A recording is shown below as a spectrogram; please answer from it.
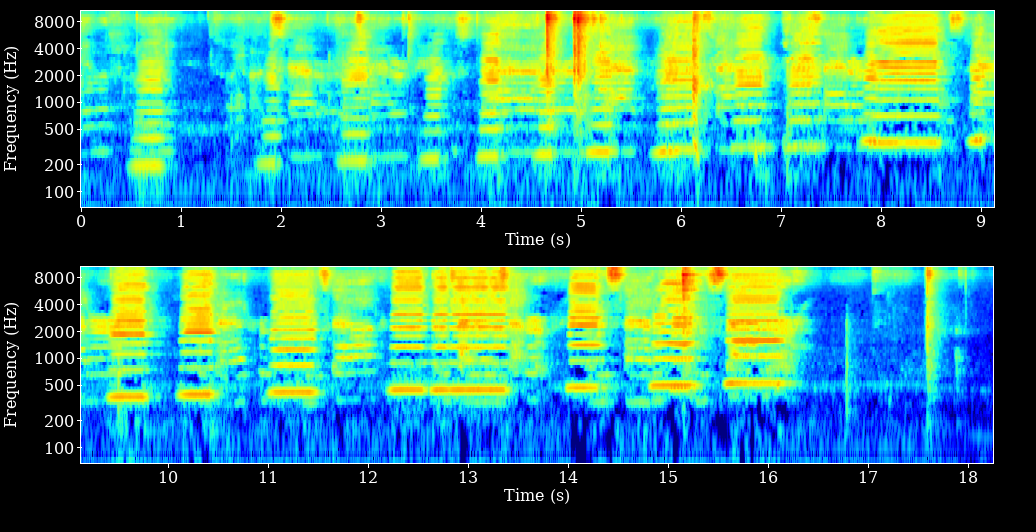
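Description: Small electronic keyboard played one note at a time by a young child, the notes stepping higher and higher in a slow, halting melody.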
